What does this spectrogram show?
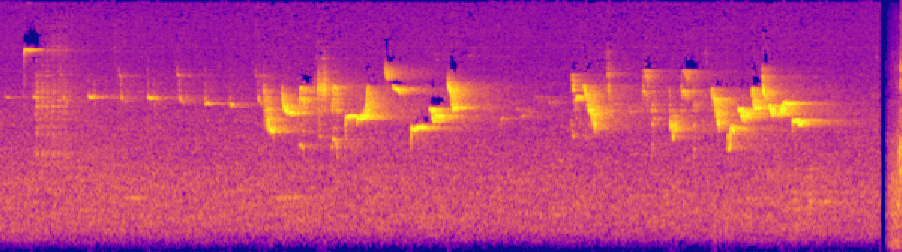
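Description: Birds calling in a jungle soundscape: a string of short chirps that each drop quickly in pitch, coming in two busy runs in the middle, over a steady background hiss. The sound cuts off abruptly near the end.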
